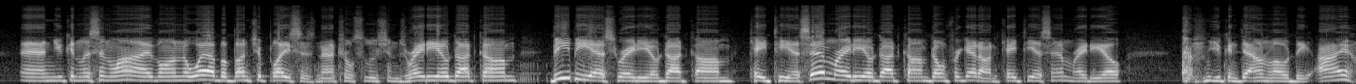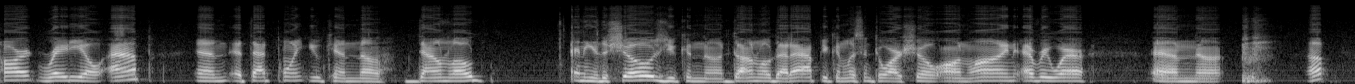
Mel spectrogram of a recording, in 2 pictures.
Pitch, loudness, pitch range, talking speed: 160 Hz, -14 LUFS, 150-180 Hz, 120 wpm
